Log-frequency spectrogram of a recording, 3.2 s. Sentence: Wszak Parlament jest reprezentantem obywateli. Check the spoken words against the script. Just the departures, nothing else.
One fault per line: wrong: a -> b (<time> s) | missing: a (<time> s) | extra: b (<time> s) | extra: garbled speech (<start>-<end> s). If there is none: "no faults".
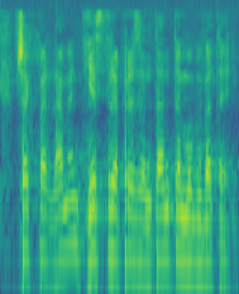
no faults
